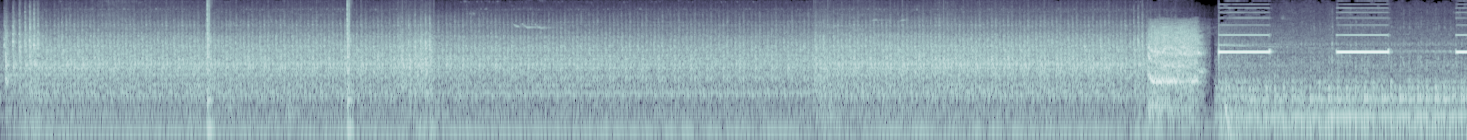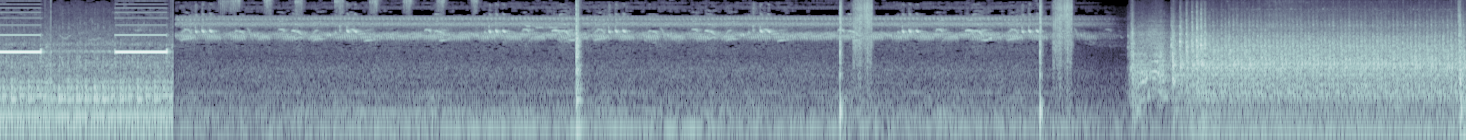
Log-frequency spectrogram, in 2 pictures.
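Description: A tractor engine sound running steadily, then four evenly spaced high beeps about a second apart. A steady high whine follows, with a few sharp clicks, and then the engine sound returns near the end.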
